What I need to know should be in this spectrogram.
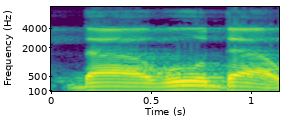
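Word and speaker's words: داوُد: Dawuda, wawunya cuma satu, tetapi membacanya itu kan panjang.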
